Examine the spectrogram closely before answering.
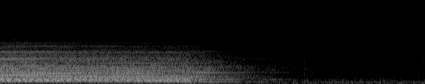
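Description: A grand piano plays a chord that rings out and fades in a large hall.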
